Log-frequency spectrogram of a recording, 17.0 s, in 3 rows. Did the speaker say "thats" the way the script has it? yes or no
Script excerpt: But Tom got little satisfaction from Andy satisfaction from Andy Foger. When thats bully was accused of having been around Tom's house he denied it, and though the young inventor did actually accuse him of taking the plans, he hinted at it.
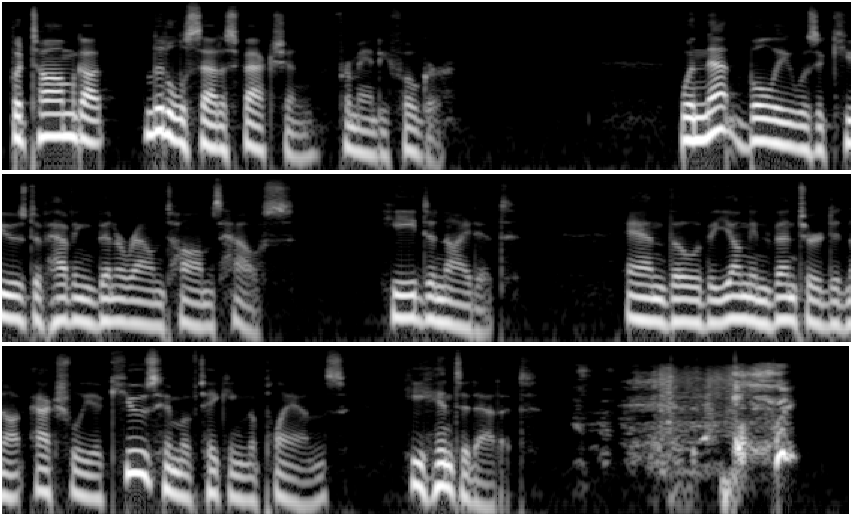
no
